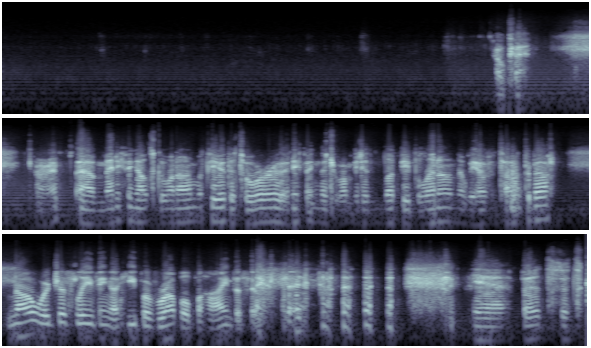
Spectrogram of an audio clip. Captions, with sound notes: - Okay. All right, anything else going on with you, the tour or anything that you want me to let people in on, that we haven't talked about? - No, we're just leaving a heap of rubble behind us, okay. (laughing) - Yeah, but it's gotta be great.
